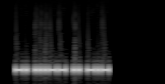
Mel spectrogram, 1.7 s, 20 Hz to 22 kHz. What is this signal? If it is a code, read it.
Morse code, heard as a keyed tone, about 63 wpm, 700 Hz. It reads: N3IK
